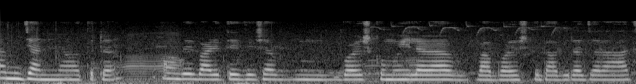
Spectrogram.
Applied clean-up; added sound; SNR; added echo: none; Bird / Fowl; 14 dB; none.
